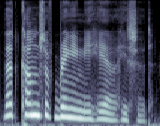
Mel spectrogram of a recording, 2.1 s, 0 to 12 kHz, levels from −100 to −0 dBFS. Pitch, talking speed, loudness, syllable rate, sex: 220 Hz, 225 wpm, -14 LUFS, 5.8 syllables/s, female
